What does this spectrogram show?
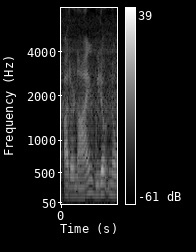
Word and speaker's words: Adonai: sound B familiar Adonai anytime you see two yids together like this um just pronounce it as Adonai we don't know how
